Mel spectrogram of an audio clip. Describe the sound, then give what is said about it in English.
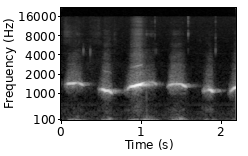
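A person whistles a short melody of about six clear, gliding notes in a steady, bouncy rhythm, fairly loud, with no talking. “I can't whistle, or I would have.”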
